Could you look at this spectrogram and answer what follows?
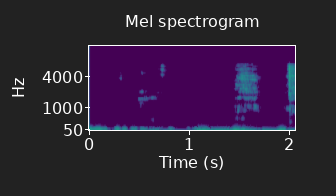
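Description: Quiet room tone: a steady low hum, with a brief soft noise near the end.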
